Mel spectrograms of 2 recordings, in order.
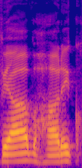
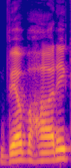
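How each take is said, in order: First: The first syllable has a long vowel. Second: The first syllable has a short vowel. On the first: The speaker calls it right. "व्यावहारिक होता है" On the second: The speaker calls it wrong. "व्यवहारिक नहीं होता"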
